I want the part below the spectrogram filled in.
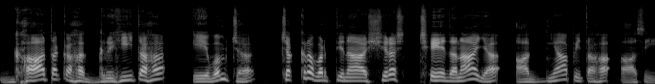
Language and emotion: Sanskrit, neutral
